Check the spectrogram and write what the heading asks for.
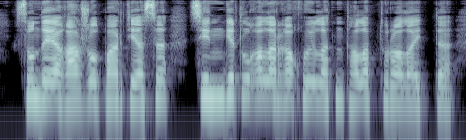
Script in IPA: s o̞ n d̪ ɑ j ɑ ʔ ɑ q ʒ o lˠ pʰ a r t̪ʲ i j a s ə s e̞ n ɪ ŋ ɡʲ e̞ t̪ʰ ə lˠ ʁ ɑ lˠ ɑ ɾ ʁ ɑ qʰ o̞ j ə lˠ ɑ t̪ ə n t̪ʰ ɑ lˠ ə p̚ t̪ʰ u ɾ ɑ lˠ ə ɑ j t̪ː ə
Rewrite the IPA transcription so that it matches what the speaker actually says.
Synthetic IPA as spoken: s o̞ n d̪ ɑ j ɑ q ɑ q ʒ o lˠ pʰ a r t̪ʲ i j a s ə s e̞ n ɪ ŋ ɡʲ e̞ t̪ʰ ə lˠ ʁ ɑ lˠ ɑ ɾ ʁ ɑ qʰ o̞ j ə lˠ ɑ t̪ ə n t̪ʰ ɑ lˠ ɑ p̚ t̪ʰ u ɾ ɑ lˠ ə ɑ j t̪ː ə

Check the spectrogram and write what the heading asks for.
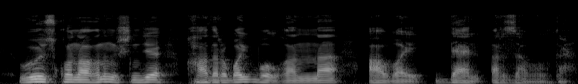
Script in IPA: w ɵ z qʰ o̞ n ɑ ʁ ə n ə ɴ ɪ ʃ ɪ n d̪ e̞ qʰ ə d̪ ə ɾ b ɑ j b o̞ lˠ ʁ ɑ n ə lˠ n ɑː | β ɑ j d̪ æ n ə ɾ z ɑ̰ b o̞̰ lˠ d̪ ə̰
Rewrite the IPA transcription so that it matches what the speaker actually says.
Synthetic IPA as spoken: w ɵ z qʰ o̞ n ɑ ʁ ə n ə ɴ ɪ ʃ ɪ n d̪ e̞ qʰ ɑ d̪ ə ɾ b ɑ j b o̞ lˠ ʁ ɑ n ə n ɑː | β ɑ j d̪ æ n ə ɾ z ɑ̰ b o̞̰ lˠ d̪ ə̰

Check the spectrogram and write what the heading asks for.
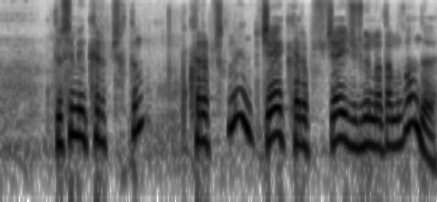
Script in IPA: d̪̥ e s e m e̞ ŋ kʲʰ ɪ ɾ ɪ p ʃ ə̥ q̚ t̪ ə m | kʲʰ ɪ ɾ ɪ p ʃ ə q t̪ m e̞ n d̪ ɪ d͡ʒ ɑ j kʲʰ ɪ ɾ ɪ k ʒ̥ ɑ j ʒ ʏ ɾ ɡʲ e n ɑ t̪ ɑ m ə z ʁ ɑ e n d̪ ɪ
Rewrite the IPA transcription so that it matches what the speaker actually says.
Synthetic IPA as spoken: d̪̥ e s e m e̞ ŋ kʲʰ ɪ ɾ ɪ p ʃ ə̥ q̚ t̪ ə m | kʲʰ ɪ ɾ ɪ p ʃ ə q t̪ m e̞ n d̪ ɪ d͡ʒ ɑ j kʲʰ ɪ ɾ ɪ p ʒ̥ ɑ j ʒ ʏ ɾ ɡʲ e n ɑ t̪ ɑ m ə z ʁ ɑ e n d̪ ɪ

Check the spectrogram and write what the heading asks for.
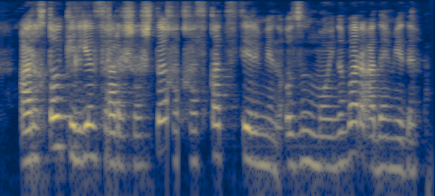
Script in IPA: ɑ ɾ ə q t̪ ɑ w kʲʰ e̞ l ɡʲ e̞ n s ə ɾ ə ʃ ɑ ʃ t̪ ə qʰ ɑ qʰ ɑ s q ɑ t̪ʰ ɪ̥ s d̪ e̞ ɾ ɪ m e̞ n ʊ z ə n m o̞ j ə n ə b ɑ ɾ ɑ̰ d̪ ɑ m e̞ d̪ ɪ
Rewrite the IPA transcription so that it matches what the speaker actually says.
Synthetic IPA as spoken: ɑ ɾ ə q t̪ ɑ w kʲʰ e̞ l ɡʲ e̞ n s ɑ ɾ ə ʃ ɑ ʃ t̪ ə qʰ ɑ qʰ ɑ s q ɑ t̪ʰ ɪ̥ s t̪ e̞ ɾ ɪ m e̞ n ʊ z ə n m o̞ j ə n ə b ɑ ɾ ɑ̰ d̪ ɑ m e̞ d̪ ɪ

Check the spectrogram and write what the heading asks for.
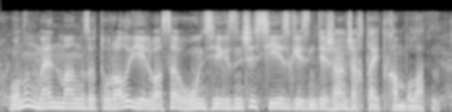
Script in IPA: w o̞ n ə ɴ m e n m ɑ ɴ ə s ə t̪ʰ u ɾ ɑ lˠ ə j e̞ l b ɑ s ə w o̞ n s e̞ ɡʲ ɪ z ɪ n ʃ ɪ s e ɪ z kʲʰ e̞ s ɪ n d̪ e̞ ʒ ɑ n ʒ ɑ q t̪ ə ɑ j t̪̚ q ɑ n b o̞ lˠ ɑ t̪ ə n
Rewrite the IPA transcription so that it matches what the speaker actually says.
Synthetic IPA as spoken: w o̞ n ə ɴ m æ n m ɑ ɴ ə z ə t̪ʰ u ɾ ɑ lˠ ə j e̞ l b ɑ s ə w o̞ n s e̞ ɡʲ ɪ z ɪ n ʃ ɪ s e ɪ z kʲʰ e̞ z ɪ n d̪ e̞ ʒ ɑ n ʒ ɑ q t̪ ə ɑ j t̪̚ q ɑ n b o̞ lˠ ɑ t̪ ə n

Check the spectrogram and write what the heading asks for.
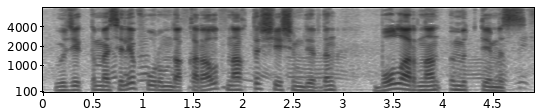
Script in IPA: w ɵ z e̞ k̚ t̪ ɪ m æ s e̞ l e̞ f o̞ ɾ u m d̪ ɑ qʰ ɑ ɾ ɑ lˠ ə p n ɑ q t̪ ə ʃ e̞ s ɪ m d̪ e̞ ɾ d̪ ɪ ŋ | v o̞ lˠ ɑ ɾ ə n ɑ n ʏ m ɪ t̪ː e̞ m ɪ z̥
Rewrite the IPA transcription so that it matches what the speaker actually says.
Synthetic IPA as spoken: w ɵ z e̞ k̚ t̪ ɪ m æ s e̞ l e̞ f o̞ ɾ u m d̪ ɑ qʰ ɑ ɾ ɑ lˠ ə p n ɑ q t̪ ə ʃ e̞ ʃ ɪ m d̪ e̞ ɾ d̪ ɪ ŋ | b o̞ lˠ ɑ ɾ ə n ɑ n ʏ m ɪ t̪ː e̞ m ɪ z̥

